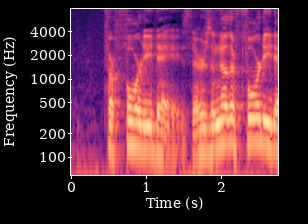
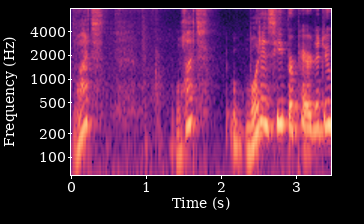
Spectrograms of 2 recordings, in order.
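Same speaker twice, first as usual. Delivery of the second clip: incredulous; 9 semitones higher, 5 dB quieter than usual. Retold or imitated. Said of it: "And David's like".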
